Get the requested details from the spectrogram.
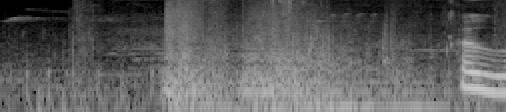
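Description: Wooden boards smash and crack apart.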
